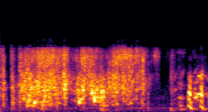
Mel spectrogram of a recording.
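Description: A loud burst of water splashing and sloshing as a bucket of water rigged over a classroom door tips when the door is opened and dumps its contents, followed by a few smaller splatters and drips trailing off.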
